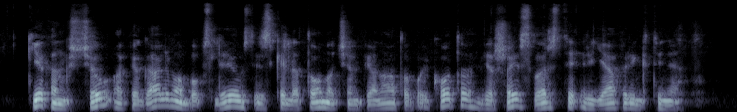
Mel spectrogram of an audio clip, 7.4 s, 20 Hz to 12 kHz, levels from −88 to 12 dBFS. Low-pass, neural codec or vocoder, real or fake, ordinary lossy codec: 10.8 kHz; codec, 24 kHz, 3.1 kbps, DualCodec; fake; MP3, 64 kbps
